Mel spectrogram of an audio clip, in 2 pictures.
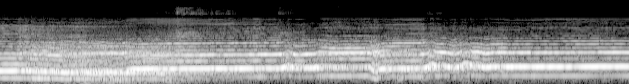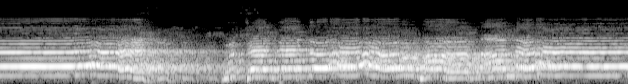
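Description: Male voices singing Teja gayan, the Rajasthani folk ballad singing of Tejaji, in long drawn-out held notes. The phrases break off and restart about every four seconds, with a brief dip about eight seconds in.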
